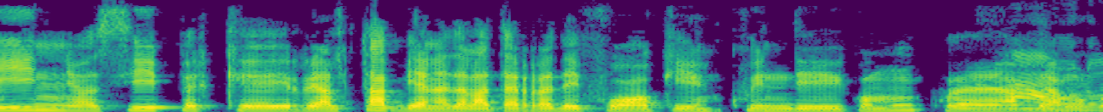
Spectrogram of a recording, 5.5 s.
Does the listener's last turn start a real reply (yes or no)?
no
